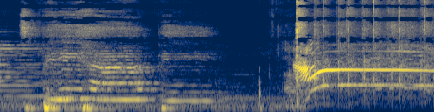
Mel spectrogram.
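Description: A woman's voice and a strummed acoustic guitar play the last notes of a song, then about three seconds in a long, high-pitched cheer rings out as clapping begins.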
